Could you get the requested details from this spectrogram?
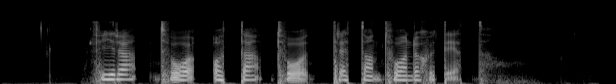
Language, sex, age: Swedish, female, 32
